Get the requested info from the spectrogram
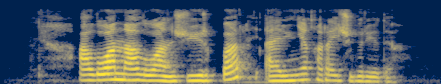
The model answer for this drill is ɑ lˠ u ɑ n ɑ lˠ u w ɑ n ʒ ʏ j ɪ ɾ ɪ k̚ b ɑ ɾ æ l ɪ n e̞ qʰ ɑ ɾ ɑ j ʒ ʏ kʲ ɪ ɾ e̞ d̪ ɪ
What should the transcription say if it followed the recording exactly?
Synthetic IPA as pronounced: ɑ lˠ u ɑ n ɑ lˠ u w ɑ n ʒ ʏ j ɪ ɾ ɪ k̚ b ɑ ɾ æ l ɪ n e̞ qʰ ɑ ɾ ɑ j ʒ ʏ ɡʲ ɪ ɾ e̞ d̪ ɪ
